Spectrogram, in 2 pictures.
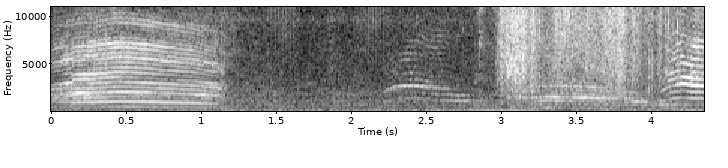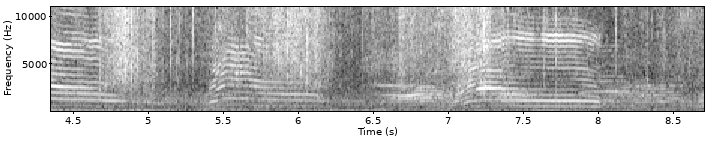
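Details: Domestic cats in a fighting-sound compilation: a rapid series of short, rising meows and a few longer yowls, with bursts of broadband noise and a low hum underneath.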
